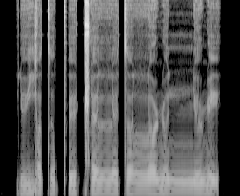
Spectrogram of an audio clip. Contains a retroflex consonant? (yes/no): yes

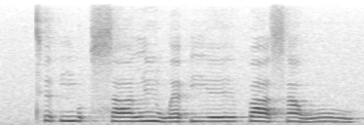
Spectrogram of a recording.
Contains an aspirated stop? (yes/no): yes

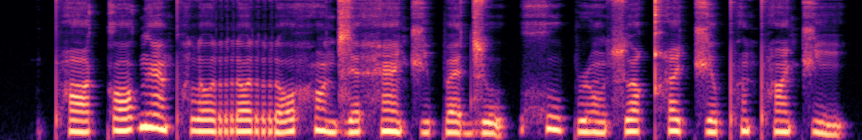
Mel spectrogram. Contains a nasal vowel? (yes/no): yes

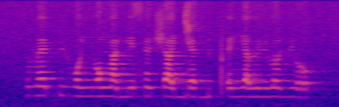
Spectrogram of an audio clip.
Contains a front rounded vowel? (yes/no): yes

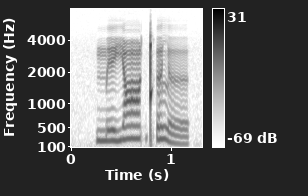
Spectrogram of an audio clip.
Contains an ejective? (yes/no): yes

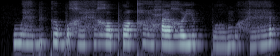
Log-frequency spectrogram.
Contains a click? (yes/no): no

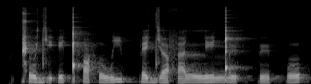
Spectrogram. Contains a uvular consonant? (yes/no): no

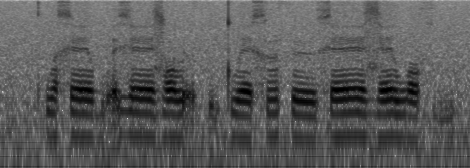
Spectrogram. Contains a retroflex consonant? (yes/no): no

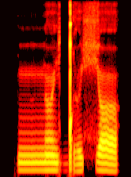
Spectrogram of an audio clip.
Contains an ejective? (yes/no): no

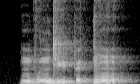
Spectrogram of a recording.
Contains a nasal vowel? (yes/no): yes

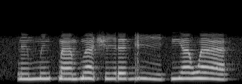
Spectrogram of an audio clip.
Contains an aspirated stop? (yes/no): no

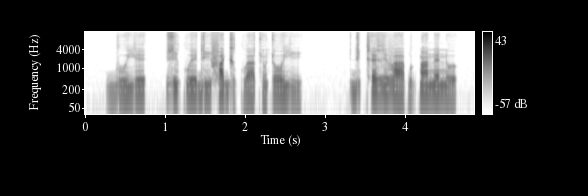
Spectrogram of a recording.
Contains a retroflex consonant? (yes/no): no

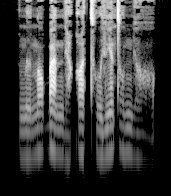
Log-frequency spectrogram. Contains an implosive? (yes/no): yes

